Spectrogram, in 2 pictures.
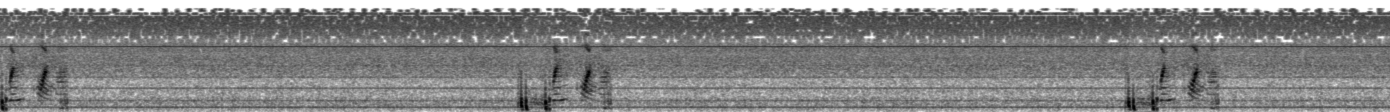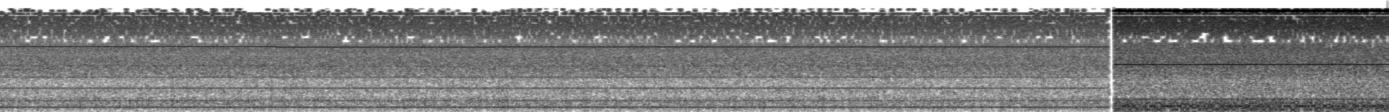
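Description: A synthesized jet fighter engine drones in an old computer game.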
